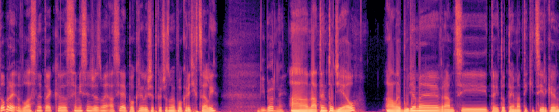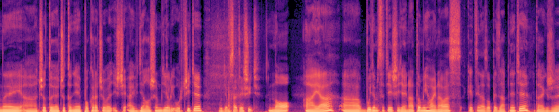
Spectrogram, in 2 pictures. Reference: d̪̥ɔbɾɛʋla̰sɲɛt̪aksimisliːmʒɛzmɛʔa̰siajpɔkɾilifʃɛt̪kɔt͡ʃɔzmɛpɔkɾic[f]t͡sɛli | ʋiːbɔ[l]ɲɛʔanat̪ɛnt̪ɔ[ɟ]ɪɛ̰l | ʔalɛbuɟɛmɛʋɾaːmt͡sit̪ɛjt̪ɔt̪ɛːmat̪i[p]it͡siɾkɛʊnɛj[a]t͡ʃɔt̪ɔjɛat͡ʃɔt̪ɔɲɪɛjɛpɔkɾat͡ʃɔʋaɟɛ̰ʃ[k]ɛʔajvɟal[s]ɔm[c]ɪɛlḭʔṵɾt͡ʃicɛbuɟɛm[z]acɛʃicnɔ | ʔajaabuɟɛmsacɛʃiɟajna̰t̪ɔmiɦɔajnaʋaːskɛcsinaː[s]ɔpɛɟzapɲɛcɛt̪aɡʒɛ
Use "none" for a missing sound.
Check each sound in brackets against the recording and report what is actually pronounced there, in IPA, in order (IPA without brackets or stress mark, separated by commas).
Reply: x, ɾ, ɟ, k, a, c, ʃ, ɟ, s, z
